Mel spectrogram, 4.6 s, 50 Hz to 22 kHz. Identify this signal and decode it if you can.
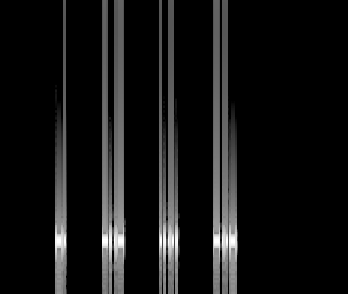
Morse code, heard as a keyed tone, about 42 wpm, spaced as for 15 wpm, 700 Hz. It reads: NX5X
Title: USA Call Signs - 4 Characters - 6x Character Spacing - 45wpm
